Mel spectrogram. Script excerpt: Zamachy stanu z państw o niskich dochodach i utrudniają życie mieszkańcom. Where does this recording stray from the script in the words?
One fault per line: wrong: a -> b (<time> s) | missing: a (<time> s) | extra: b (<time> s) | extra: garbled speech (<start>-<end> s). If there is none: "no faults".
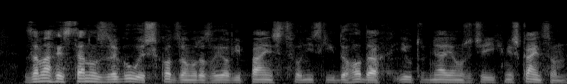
extra: reguły szkodzą rozwojowi (1.1 s)
extra: ich (4.9 s)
